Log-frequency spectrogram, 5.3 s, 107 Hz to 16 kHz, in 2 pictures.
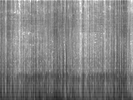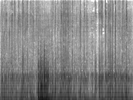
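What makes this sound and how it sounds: Long acrylic nails and the fingertips of both hands scratch and brush the hollow, dome-shaped metal mesh grille of a large condenser microphone. The result is a dense, boomy rumble concentrated around a low 70 Hz, with a steady rough scratching texture and faint high hiss. A louder thumping swell comes about two-thirds of the way through.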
